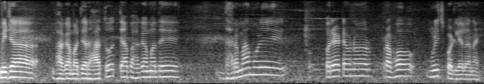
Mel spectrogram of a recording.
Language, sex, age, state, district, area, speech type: Marathi, male, 45-60, Maharashtra, Thane, rural, spontaneous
